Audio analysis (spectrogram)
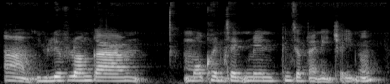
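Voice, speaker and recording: A woman's voice: on the low side, fairly even intonation, moderate pace, low-quality recording. A woman hosting a video essay in a conversational way, with playful asides, repeated words for emphasis and some passages read aloud. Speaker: online video host.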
